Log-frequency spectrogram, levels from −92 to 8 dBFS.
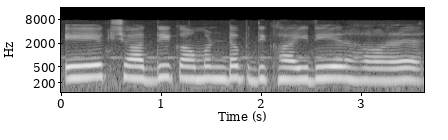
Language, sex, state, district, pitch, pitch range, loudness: Hindi, male, Haryana, Rohtak, 250 Hz, 235-260 Hz, -12 LUFS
